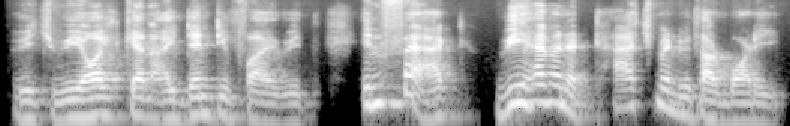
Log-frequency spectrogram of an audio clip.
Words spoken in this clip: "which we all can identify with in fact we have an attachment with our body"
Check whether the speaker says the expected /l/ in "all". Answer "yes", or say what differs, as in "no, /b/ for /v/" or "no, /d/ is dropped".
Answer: yes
